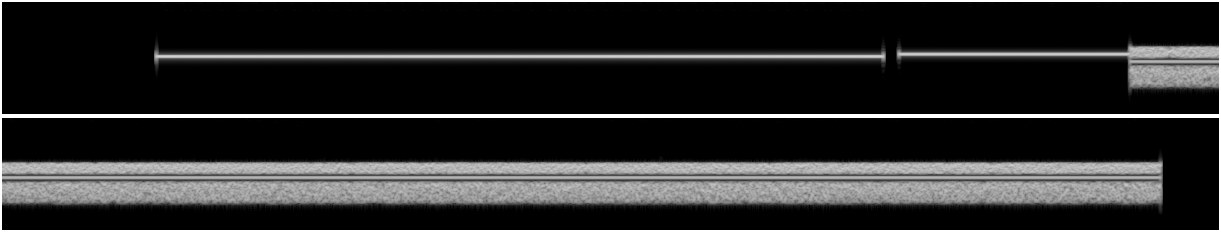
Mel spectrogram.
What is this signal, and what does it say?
Dial-up modem handshake (low-speed, two carriers), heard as two whistles, then hiss.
